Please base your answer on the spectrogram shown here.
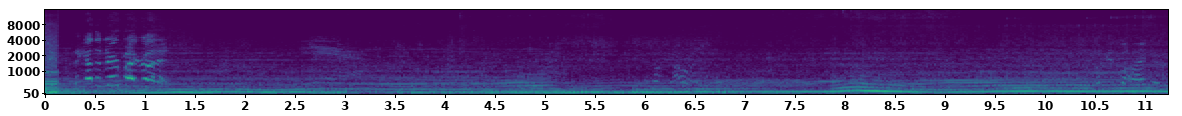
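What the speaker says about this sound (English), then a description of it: "They got the dirt bike running." A dirt bike engine runs at a steady drone outdoors, rising briefly in a rev partway through, with people talking over it near the start.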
